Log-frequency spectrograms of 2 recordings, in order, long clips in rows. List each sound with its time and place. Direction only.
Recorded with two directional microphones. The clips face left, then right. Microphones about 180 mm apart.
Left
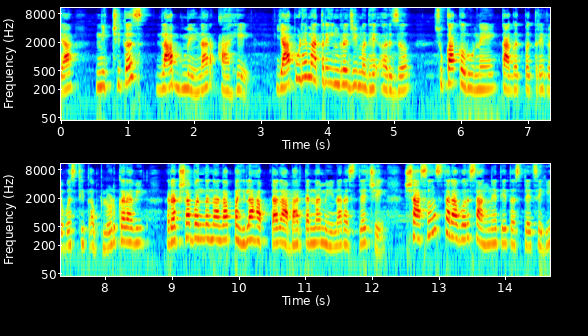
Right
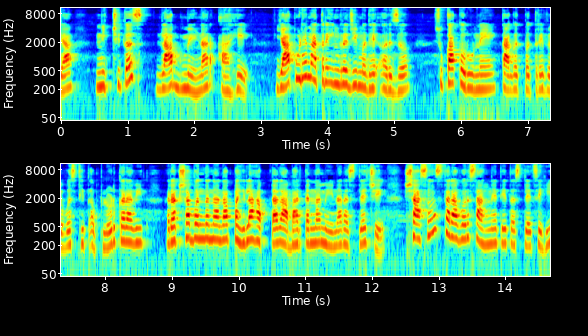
0.0 s a woman's voice: 15° right (ahead or behind)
